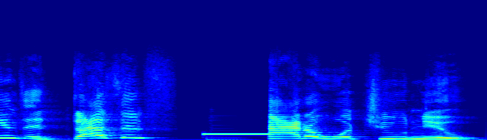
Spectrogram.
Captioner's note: beep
